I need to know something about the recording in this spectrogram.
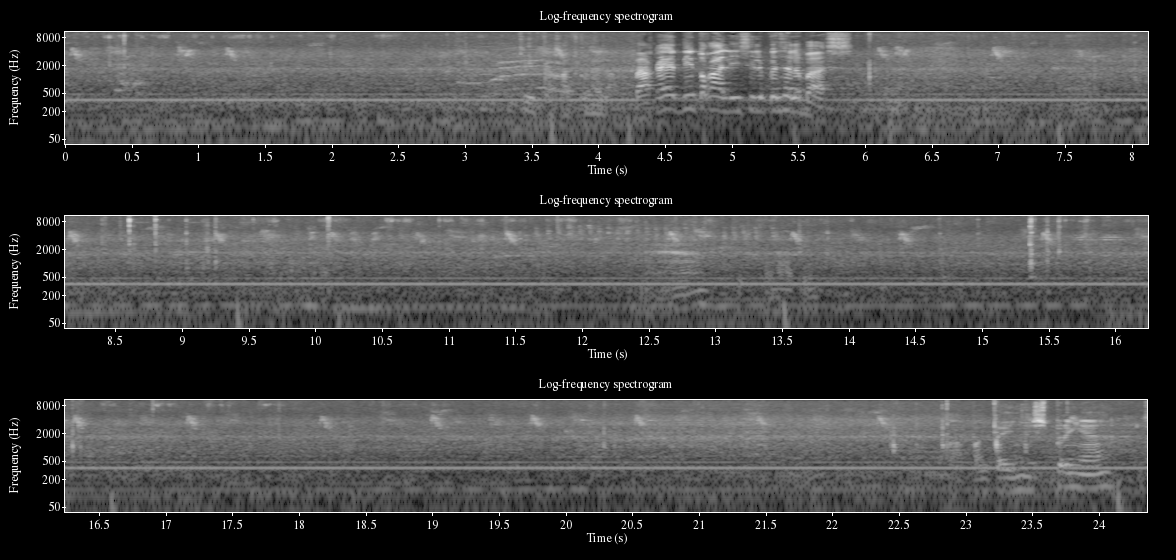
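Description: A metal socket wrench clicks and ratchets against bolts.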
